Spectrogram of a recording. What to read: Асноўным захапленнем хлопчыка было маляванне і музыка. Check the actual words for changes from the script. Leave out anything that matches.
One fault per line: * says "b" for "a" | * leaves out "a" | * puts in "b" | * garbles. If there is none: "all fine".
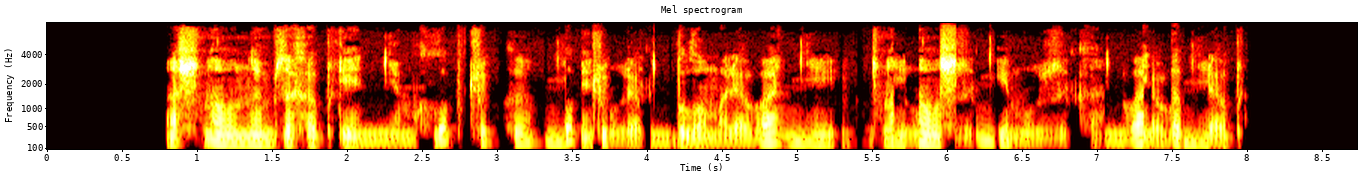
* garbles
* garbles
* garbles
